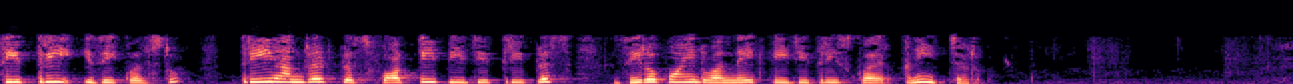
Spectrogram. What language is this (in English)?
Telugu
